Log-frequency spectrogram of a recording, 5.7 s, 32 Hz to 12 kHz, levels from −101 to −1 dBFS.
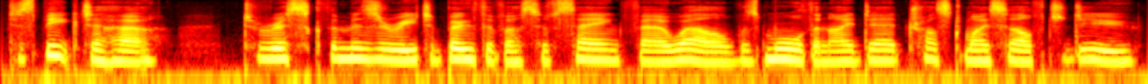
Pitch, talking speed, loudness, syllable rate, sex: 185 Hz, 250 wpm, -18 LUFS, 5.6 syllables/s, female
